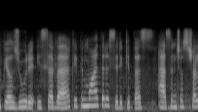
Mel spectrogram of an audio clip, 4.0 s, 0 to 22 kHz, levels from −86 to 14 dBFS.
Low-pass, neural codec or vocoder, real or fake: 7.2 kHz; codec, 24 kHz, 1.2 kbps, DualCodec; fake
